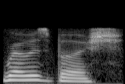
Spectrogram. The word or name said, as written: rosebush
